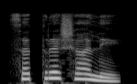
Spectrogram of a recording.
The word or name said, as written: ಸತ್ರಶಾಲೆ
